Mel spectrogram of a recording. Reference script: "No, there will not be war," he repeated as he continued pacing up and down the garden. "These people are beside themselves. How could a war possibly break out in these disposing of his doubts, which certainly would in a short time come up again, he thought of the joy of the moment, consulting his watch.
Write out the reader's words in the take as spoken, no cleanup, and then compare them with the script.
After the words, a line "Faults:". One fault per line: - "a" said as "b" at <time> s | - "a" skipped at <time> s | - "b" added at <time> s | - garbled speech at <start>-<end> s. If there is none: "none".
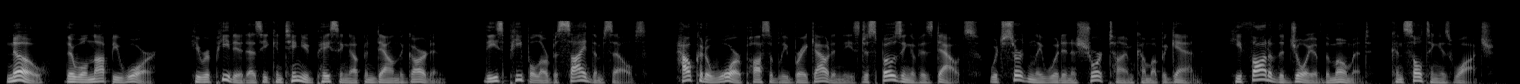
"No, there will not be war," he repeated as he continued pacing up and down the garden. "These people are beside themselves. How could a war possibly break out in these disposing of his doubts, which certainly would in a short time come up again, he thought of the joy of the moment, consulting his watch.
Faults:
none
